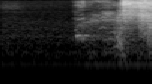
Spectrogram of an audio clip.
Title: Allergy sneezes vs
